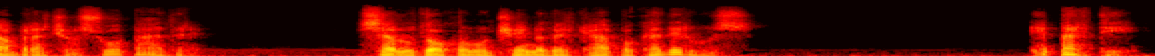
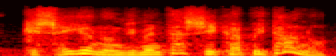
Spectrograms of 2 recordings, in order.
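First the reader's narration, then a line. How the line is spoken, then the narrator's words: Exclaimed. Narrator (Italian): esclamò Caderousse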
